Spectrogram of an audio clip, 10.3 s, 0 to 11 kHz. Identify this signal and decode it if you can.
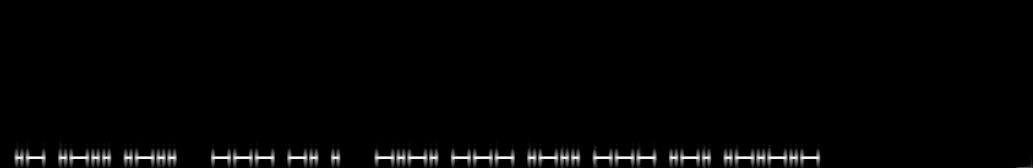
Morse code, heard as a keyed tone, about 22 wpm, 700 Hz. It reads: ALL ONE COLOR.
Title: Sentences from Top 1000 Words - Review Part 2 - 22wpm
